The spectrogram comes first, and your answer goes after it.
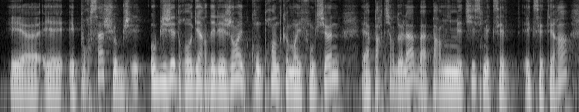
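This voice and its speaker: A man's voice: mid-range voice, a little mellow. A man from France, born in Morocco, speaking as an interview guest and coach, explaining informally through anecdotes and rhetorical questions. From born in Morocco, moved to France aged three or four. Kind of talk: conversational explanation with personal anecdotes.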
